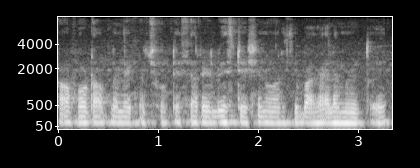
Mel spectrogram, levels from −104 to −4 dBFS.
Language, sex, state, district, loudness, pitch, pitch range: Marathi, male, Maharashtra, Aurangabad, -17 LUFS, 115 Hz, 110-120 Hz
